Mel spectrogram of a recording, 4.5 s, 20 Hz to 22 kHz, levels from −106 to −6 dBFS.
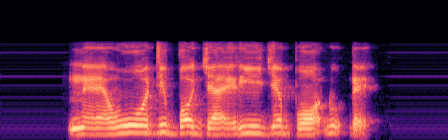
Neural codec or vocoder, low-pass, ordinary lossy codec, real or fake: vocoder, 22.05 kHz, 80 mel bands, HiFi-GAN; 7.2 kHz; AAC, 48 kbps; fake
